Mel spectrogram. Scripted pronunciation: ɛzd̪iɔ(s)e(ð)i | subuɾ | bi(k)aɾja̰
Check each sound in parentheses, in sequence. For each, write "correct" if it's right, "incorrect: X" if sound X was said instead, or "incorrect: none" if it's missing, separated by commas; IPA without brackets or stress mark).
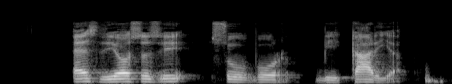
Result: correct, incorrect: z, correct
